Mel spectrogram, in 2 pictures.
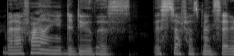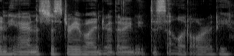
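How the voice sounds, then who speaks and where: Soft, low-pitched woman, ASMR streamer. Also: fairly even intonation, a little fast. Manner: softly spoken, now and then trailing into whispers. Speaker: livestreamer, VTuber host. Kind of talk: soft-spoken ASMR livestream chat.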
